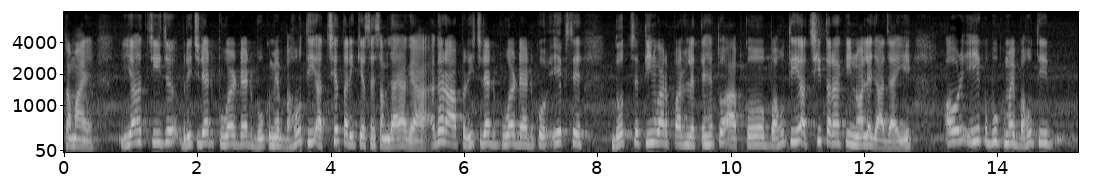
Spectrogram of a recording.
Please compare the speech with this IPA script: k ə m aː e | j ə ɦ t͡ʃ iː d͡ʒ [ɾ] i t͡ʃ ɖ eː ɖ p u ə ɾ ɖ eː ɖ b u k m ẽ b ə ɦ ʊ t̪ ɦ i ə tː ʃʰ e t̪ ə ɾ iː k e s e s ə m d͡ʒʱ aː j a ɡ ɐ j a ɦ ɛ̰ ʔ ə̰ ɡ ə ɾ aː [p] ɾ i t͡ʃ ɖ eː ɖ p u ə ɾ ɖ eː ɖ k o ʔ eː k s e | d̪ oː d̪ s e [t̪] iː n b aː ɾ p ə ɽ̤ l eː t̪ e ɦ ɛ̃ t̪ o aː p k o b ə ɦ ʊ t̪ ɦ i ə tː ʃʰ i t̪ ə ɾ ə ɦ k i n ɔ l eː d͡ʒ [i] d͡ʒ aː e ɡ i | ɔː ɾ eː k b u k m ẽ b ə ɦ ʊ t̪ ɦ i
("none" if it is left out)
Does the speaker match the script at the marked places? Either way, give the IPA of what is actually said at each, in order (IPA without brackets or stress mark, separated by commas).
ɾ, p, t̪, a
